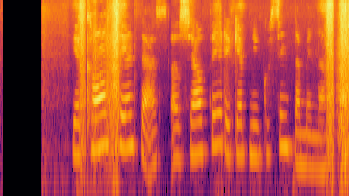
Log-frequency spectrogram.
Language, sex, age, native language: Icelandic, female, 18-19, English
